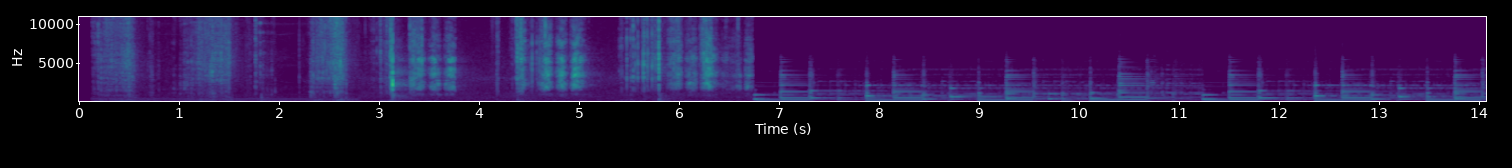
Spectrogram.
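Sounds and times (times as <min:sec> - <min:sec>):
knife slicing vegetables on board: 0:00.2 - 0:06.8
plucked guitar music: 0:06.8 - 0:14.0.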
